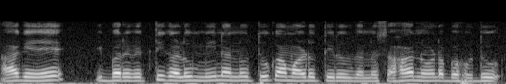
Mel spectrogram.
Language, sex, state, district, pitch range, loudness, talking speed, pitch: Kannada, male, Karnataka, Bangalore, 165-185 Hz, -16 LUFS, 85 wpm, 170 Hz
